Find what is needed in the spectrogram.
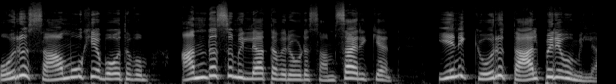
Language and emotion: Malayalam, disgusted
